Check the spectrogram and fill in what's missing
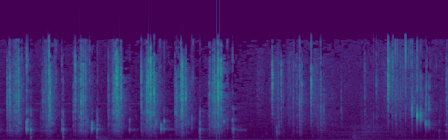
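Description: A small, hollow, empty handbag woven from clear faceted plastic beads is scratched with long white acrylic nails. The result is a rapid run of bright, crisp clicking and crunching scratches with almost no low end. Each sound stops short with no ring, and the sounds come in quick irregular bursts with brief quieter gaps.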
